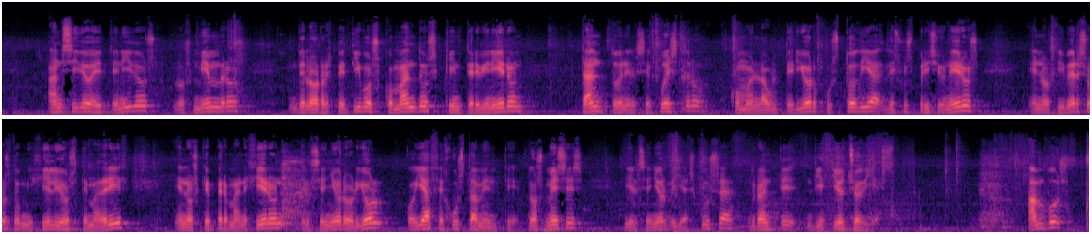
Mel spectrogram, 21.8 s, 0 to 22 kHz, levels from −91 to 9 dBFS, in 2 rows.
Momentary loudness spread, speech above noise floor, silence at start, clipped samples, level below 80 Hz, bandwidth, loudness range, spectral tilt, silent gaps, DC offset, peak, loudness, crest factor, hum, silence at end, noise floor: 12 LU; 21 dB; 0.1 s; under 0.1%; -60 dBFS; 14 kHz; 4 LU; -3.5 dB/octave; none; under 0.1%; -8 dBFS; -31 LUFS; 22 dB; none; 0 s; -52 dBFS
